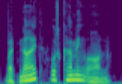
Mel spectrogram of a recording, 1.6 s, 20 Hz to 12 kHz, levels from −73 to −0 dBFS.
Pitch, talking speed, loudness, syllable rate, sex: 125 Hz, 185 wpm, -18 LUFS, 4.4 syllables/s, male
